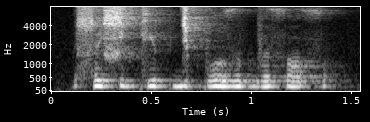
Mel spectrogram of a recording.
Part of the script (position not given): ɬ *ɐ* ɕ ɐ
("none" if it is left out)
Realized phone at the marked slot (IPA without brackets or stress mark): ɐ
